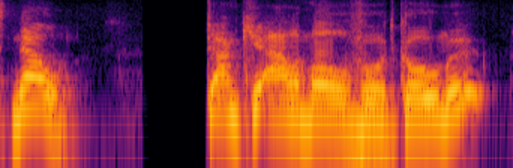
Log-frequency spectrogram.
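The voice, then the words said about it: Put-on Utrecht accent. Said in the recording (Dutch): “zo'n afscheidsspeech volledig in een Utrechts accent”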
